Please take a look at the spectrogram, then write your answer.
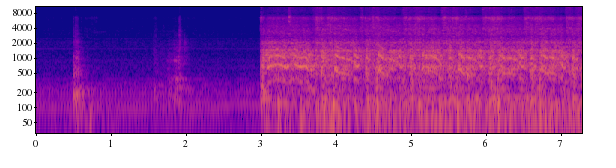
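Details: Abandoned 1948 Ford F5 bus after sitting 25 years, charger connected: after a quiet stretch the starter churns steadily about three to four beats a second without catching; owner suspects weak battery.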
